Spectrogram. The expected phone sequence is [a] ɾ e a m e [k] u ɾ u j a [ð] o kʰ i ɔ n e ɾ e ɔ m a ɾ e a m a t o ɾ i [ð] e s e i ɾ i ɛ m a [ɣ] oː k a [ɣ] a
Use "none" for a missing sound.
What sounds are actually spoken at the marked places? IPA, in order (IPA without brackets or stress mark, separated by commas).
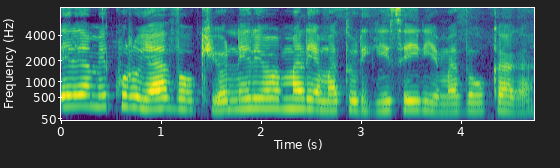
e, k, ð, ɣ, ð, ɣ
